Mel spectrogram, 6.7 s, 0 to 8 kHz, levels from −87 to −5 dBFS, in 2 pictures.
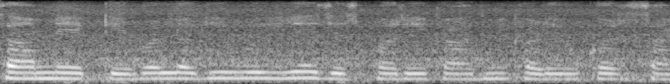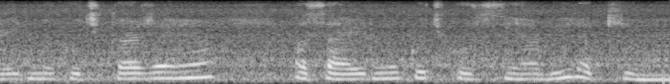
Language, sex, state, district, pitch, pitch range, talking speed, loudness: Hindi, female, Bihar, Jahanabad, 195 Hz, 185-210 Hz, 235 wpm, -18 LUFS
